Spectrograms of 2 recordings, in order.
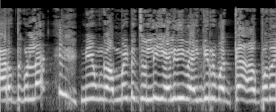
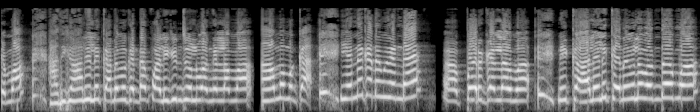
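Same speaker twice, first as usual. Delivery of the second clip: ordinary delivery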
